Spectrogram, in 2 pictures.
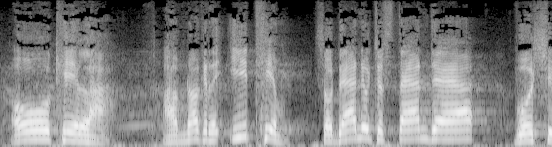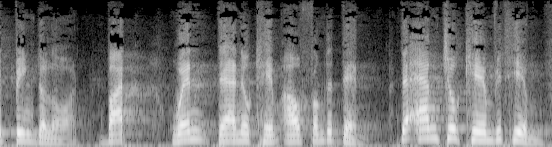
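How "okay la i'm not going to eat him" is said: put-on Singaporean English accent, Singlish style with la tag. Retelling the story of Daniel, voicing the lion in a Singaporean accent. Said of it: "I talk like a Singaporean".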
